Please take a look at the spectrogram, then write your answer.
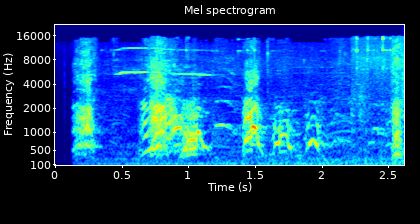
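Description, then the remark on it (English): Excited sled dogs bark and yip in a quick, uneven series of sharp bursts, some overlapping in a noisy cluster, loud over a faint steady hum, as hundreds of sled dogs and mushing fans fill the streets of downtown Anchorage, Alaska, for the start of the Iditarod Sled Dog Race. “Every March, the streets of downtown Anchorage fill with hundreds of sled dogs and mushing fans outfitted in their finest furs.”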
